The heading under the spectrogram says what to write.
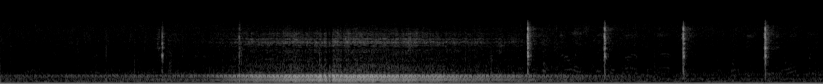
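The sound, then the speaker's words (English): Metronome ticking: sharp, evenly spaced clicks, a few faint ones over a low droning hum, then four crisp, louder ticks at a steady pace once the hum fades. “A metronome, a small, precise time interval measuring instrument that most pianists use.”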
